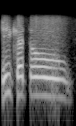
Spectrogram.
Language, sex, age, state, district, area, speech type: Hindi, male, 60+, Bihar, Muzaffarpur, rural, conversation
